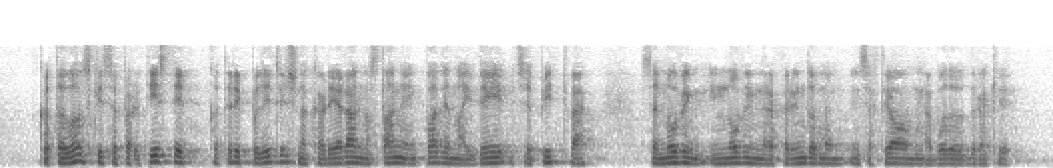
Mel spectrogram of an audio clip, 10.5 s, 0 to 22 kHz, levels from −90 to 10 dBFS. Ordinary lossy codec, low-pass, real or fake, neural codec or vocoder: MP3, 48 kbps; 7.2 kHz; fake; codec, 16 kHz, 1.1 kbps, Voila-Tokenizer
